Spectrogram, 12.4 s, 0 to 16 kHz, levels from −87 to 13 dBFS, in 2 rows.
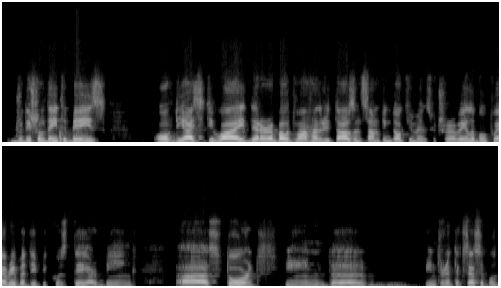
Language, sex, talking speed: Hungarian, male, 125 wpm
